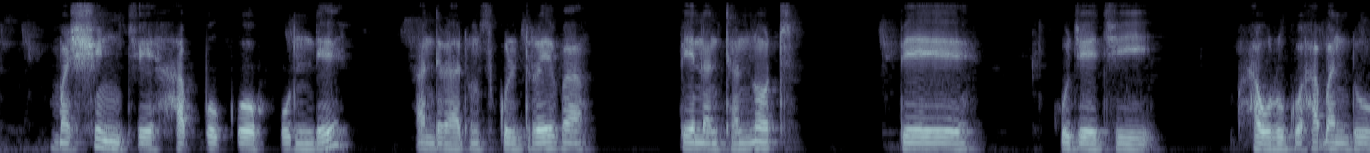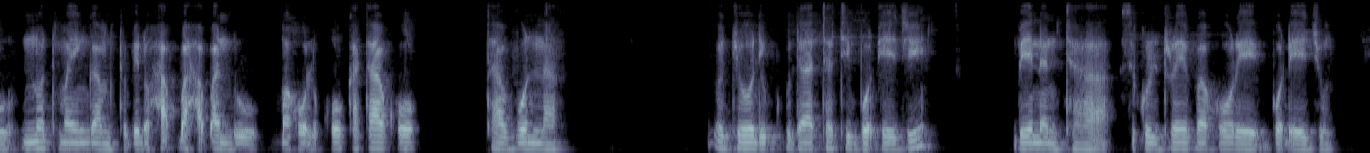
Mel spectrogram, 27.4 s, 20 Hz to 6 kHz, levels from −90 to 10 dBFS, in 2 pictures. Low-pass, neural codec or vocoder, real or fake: 5.4 kHz; none; real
